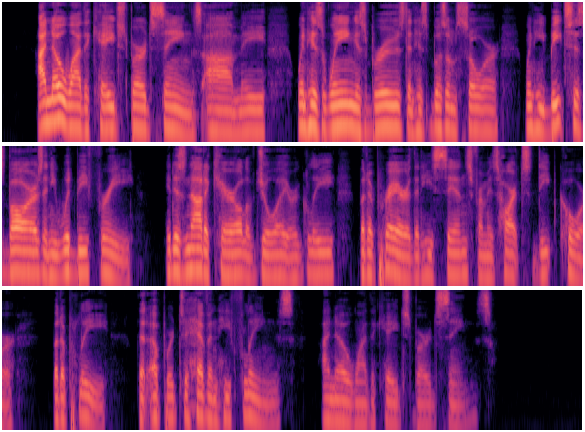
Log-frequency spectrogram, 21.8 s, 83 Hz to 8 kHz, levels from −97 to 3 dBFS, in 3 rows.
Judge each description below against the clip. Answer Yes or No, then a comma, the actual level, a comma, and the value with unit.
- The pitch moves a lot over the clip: No, average, 2.8 semitones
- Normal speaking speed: Yes, average, 175 wpm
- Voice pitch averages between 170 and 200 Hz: No, low, 125 Hz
